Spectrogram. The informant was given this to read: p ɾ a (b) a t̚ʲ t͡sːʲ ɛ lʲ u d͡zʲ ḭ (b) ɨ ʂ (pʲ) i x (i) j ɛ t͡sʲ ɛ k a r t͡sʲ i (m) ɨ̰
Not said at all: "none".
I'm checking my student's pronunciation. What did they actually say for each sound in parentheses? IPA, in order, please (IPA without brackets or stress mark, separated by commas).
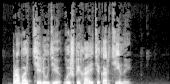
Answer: b, v, pʲ, a, n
